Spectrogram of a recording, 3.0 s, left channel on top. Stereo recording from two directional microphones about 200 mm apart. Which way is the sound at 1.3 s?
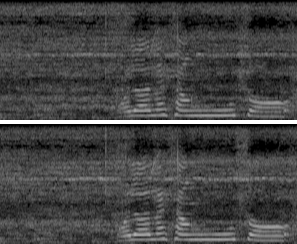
40° right (ahead or behind).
